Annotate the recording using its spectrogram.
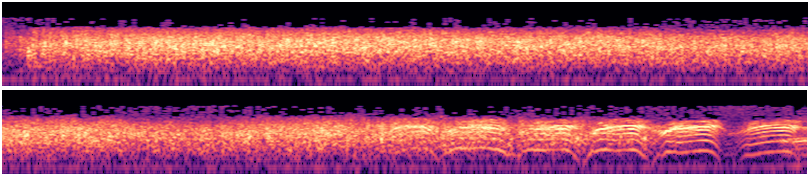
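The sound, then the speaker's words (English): The cartoon voice of Donald Duck quacks and squawks in a rapid, garbled stream, loud, ending in a series of distinct bouncing quacks. No other voices are heard. “Donald Duck.”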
